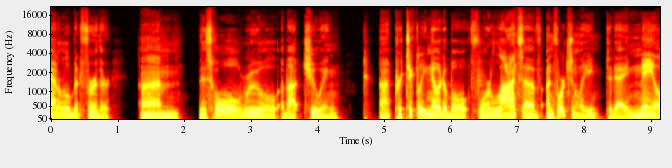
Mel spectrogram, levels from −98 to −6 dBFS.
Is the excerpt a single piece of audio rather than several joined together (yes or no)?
yes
